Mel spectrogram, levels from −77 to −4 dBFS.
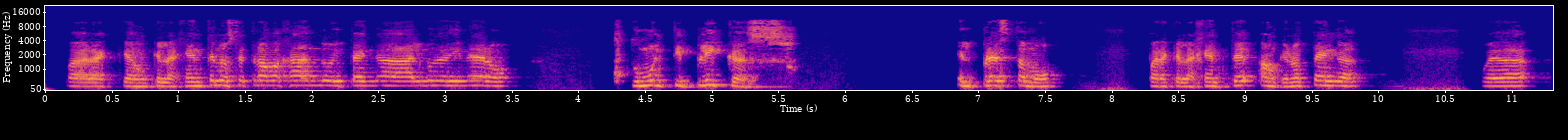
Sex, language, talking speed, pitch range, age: male, Spanish, 135 wpm, 180-225 Hz, 30-49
